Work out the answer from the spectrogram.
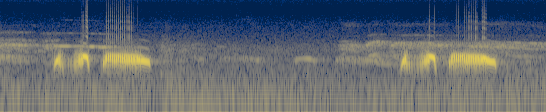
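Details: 'Thổ đồng' style challenge cooing of a spotted dove, used to spur fighting: two repeated phrases of two short hooting notes and a sustained, soft, slightly falling coo, separated by a few seconds of near silence.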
